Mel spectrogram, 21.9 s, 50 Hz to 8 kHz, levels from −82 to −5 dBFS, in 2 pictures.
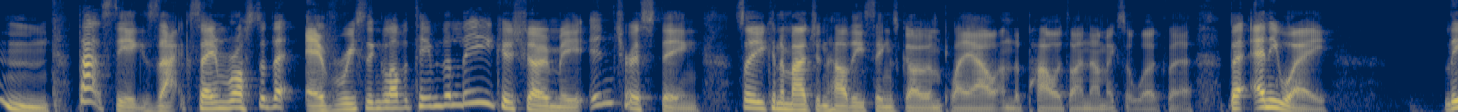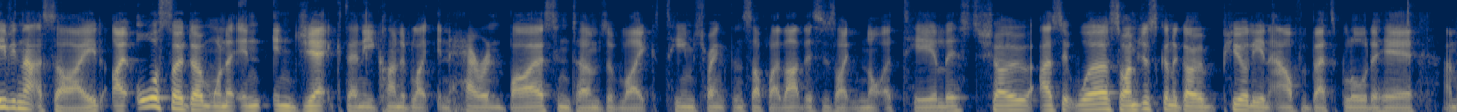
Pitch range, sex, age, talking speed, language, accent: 90-130 Hz, male, 30-49, 235 wpm, English, British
